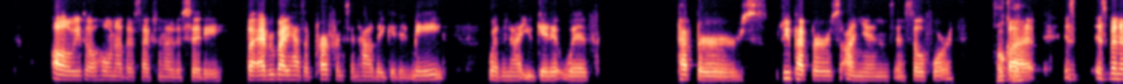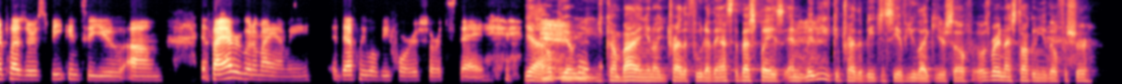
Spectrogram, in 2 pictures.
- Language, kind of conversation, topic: English, unstructured, What is the best hidden gem in your hometown, why is it special to you, and how did you discover it?
- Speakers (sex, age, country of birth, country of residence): female, 35-39, United States, United States; male, 25-29, United States, United States
- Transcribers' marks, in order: other background noise; chuckle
